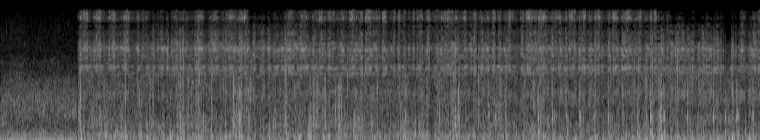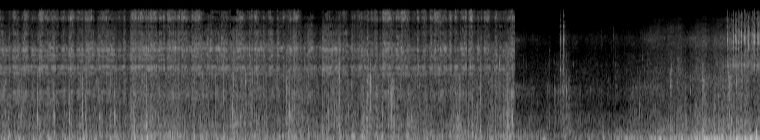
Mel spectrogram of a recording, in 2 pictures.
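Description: Fly reel's ratchet clicking rapidly and unevenly as a hooked salmon takes line or is played, over a steady rush of noise. The clicking stops abruptly near the end.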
